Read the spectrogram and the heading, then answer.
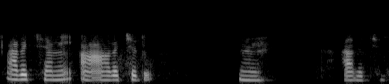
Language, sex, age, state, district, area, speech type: Sanskrit, female, 18-30, Kerala, Thrissur, rural, conversation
